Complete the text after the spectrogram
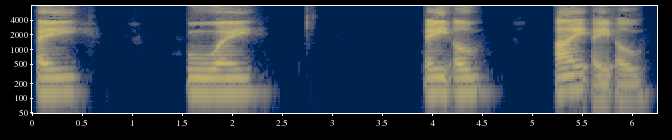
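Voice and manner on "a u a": "A, U, A" as level Mandarin finals ei, uei; Chinese pronunciation. Shown as a demonstration. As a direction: model "A" as ei and "U, A" as one gliding uei. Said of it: "In Chinese".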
